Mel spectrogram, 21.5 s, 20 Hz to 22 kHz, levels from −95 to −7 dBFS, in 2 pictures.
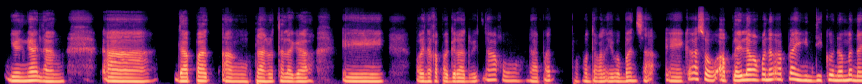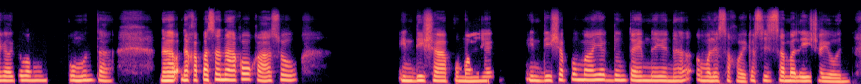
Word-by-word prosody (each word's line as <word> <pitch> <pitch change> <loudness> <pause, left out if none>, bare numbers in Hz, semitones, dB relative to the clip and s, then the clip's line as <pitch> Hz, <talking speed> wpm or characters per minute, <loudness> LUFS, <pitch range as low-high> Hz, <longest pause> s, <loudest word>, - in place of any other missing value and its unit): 'Yun 190 -3 +3
nga 200 +1 +5
lang, 170 -3 +1 0.6
ah, 175 -1 +2 0.2
dapat 185 -2 +2
ang 165 -3 -1
plano 170 -2 +2
talaga, 170 -1 0 0.4
eh, 170 -1 0 0.4
kung 175 -4 0
nakapag-graduate 175 0 -1
na 240 0 -2
ako 190 -4 -7
dapat 195 +4 -4 0.2
pupunta 180 -1 -7
ako 170 - -2
ng 180 - -3
ibang 175 -1 -2
bansa, 190 0 -5
eh, 185 -4 -1
kaso 260 -6 +1
apply 210 0 +2
lang 240 0 +5
ako 230 - -4
nang 250 +2 +2
apply 255 +1 +1
hindi 210 -1 +1
ko 235 +2 +1
naman 215 +1 +3
nagagawang 205 +1 0 0.2
pumunta. 215 -1 -1 0.6
Na 200 0 +6
nakapasa 230 +2 +2
na 230 -1 +5
ako 265 - +1
kaso 220 +2 -1 1.3
Hindi 200 -1 +1
siya 195 -2 +2
pumayag, 185 0 -2 0.4
hindi 210 -4 -1
siya 230 +3 -1
pumayag 235 -2 +2
nung 220 -1 0
time 210 -2 +1
na 200 - +1
'yun 200 -1 +1
na 190 0 -1 0.2
umalis 195 -3 -1
ako, 185 -2 -5
eh, 170 - -1
kasi 205 +3 -4
sa 200 +1 -1
Malaysia 185 0 +1
'yun. 160 -2 -1
195 Hz, 150 wpm, -22 LUFS, 180-220 Hz, 1.3 s, Na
